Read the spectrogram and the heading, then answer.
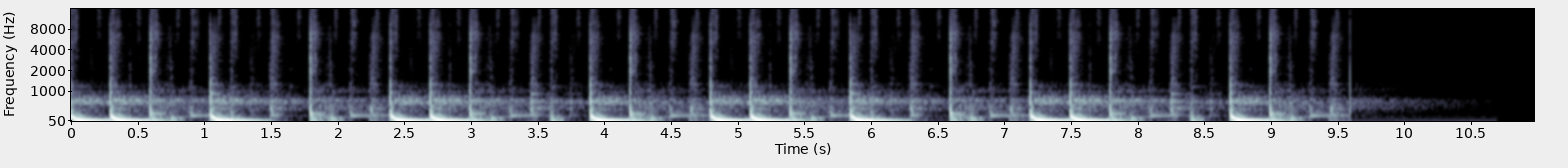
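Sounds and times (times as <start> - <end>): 
hip hop drums with spring reverb: 0.0 - 10.4.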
